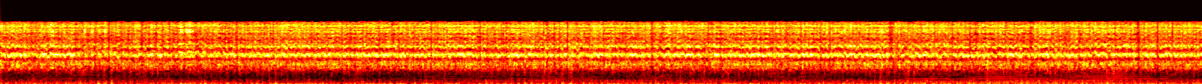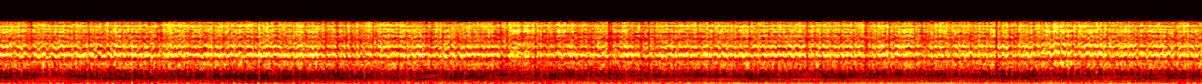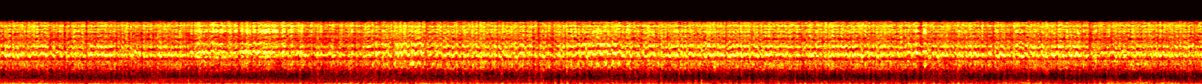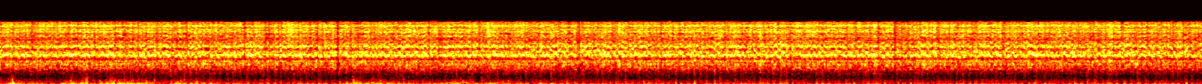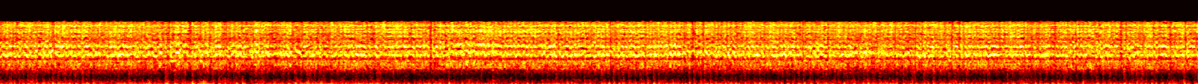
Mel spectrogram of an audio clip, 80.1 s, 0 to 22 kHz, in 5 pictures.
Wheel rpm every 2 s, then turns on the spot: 200, 200, 200, 200, 200, 200, 190, 190, 190, 190, 200, 200, 200, 200, 200, 200, 200, 200, 190, 200, 200, 200, 200, 190, 200, 190, 190, 190, 190, 200, 190, 190, 200, 200, 200, 200, 200, 200, 200, 200.
none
